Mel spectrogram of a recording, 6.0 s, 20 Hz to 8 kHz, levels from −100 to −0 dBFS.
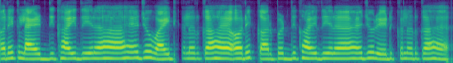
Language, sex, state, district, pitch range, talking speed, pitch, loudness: Hindi, female, Odisha, Khordha, 245-255 Hz, 240 wpm, 250 Hz, -15 LUFS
